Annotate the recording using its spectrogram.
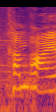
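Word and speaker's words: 乾杯: Why don't we do a little kanpai is how you say it.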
